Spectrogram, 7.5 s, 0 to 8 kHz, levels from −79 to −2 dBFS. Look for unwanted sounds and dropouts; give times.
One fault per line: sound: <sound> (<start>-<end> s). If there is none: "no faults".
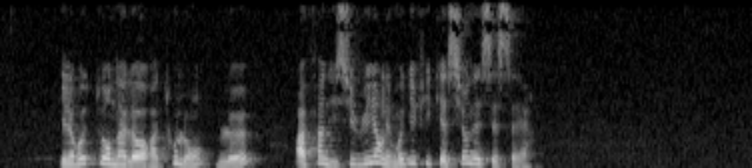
no faults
